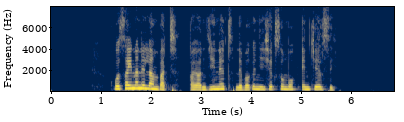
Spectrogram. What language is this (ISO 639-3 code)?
kln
